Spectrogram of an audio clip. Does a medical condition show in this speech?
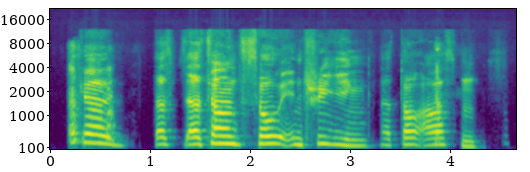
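Yes: cerebral palsy; present from birth.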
